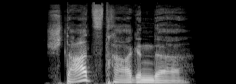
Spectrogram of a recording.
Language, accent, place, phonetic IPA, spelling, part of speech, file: German, Germany, Berlin, [ˈʃtaːt͡sˌtʁaːɡn̩dɐ], staatstragender, adjective, De-staatstragender.ogg
- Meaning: inflection of staatstragend: 1. strong/mixed nominative masculine singular 2. strong genitive/dative feminine singular 3. strong genitive plural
